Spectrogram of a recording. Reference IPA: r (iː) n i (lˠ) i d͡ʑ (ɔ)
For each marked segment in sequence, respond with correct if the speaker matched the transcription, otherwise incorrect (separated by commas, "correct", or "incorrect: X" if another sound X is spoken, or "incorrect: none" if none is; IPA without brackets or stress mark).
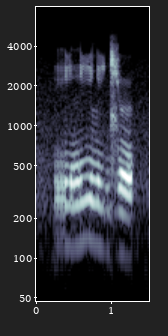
incorrect: i, incorrect: l, incorrect: ɵ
